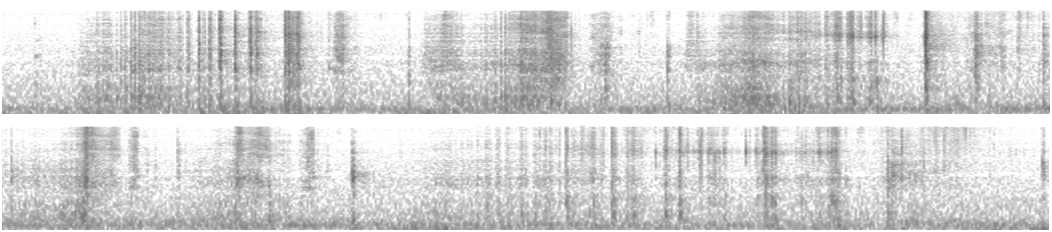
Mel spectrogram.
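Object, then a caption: Bar of soap scraped with a knife blade. A utility knife blade scrapes shavings off the face and edge of a solid, dry cream soap bar. Quiet, bright, crisp scraping and shaving strokes come in short bursts with sharp clicks, over a faint low hum.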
